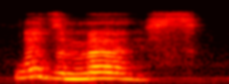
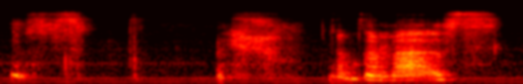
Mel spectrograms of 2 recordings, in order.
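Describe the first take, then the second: First: Cutesy voice. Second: Slow laugh-filled drawl. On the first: Pretend. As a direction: tease the dog fondly. Repeat in cutesy voice. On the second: Real, not acted. Laughing at dog's feet.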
